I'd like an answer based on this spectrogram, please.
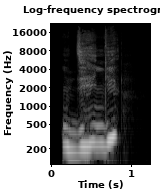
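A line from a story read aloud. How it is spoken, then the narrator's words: Hysterical laughter. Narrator (Russian): Девушка неожиданно истерично рассмеялась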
